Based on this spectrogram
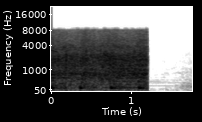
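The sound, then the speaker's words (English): A football stadium crowd cheers and applauds in a loud, dense roar that holds steady for just over a second, then cuts off abruptly into silence, as Jack Hoffman scores a touchdown. “I mean, just listen to that crowd. I know. I'm just listening to them cheer.”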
